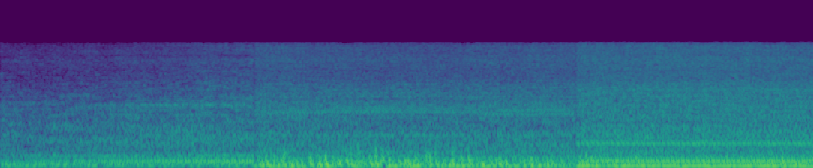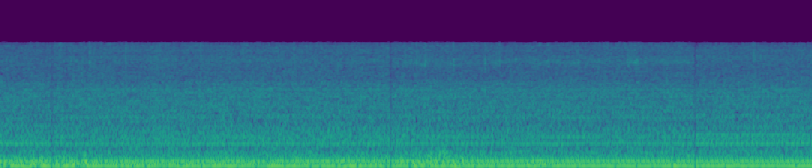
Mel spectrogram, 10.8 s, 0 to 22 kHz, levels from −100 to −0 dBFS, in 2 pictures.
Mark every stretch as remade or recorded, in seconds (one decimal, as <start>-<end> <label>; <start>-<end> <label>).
0.0-10.8 remade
